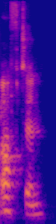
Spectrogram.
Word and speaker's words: often: what do you do often you do it some people say often off they up and they drop the T absolutely both are absolutely fine I don't know why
